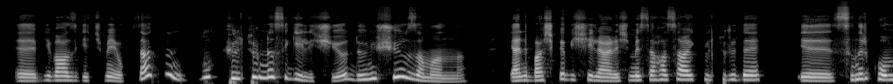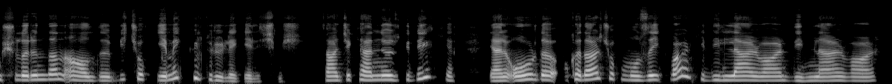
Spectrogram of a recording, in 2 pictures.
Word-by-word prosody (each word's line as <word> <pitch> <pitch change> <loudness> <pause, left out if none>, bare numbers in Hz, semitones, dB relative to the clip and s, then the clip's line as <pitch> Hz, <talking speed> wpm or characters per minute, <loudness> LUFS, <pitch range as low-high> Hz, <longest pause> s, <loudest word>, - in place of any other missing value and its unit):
eee, 160 -1 -1
bir 200 -1 -6
vazgeçme 185 -1 -1
yok 150 -4 -2
zaten 430 - 0
bu 340 +2 -1
kültür 285 +4 +2
nasıl 320 -3 +2
gelişiyor 230 - -2
dönüşüyor 275 +10 +3
zamanla 145 - -2 0.4
yani 180 +2 +3
başka 195 +5 +1
bir 220 - -8
şeylerle 175 -7 +1
şimdi 195 +4 -2
mesela 210 +2 0
Hatay 220 -1 +3
kültürü 220 0 -8
de, 215 0 +3 0.4
eee, 165 -2 +2
sınır 245 +9 0
komşularından 215 0 +2
aldığı 180 -3 -1
birçok 230 +1 -4
yemek 230 +11 0
kültürüyle 195 - -2
gelişmiş 135 -1 -10
sadece 190 +2 0
kendine 210 0 +2
özgü 210 +2 0
değil 320 +7 +1
ki 205 - -10 0.4
yani 170 +1 +4
orada 215 +3 +3
o 185 - -23
kadar 230 +3 +3
çok 255 -2 -7
mozaik 205 +2 -1
var 350 +6 +1
ki 220 -5 -13
diller 195 -1 +1
var 185 -1 -1
dinler 175 +1 -1
var 175 +1 -4
205 Hz, 150 wpm, -23 LUFS, 180-230 Hz, 0.4 s, yani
